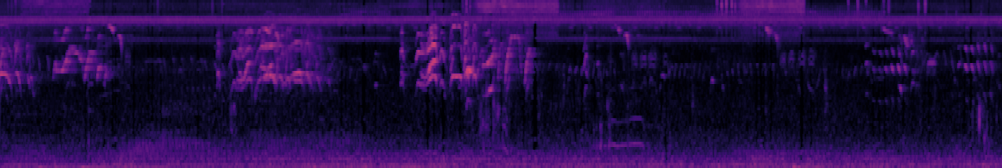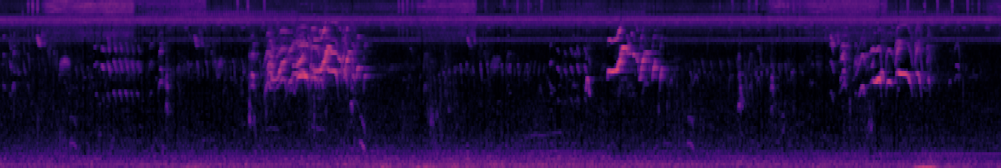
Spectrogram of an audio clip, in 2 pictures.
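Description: Wild birds chirping and calling in short clusters of quick high notes every few seconds, over a steady low outdoor background noise.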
